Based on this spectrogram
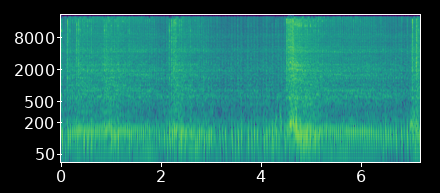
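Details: Honda ATC 200x single-cylinder, kick-started on a temporary fuel tank after carburetor tuning; steady idle thumping with crisp throttle blips that rise and settle cleanly. Normal idle.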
